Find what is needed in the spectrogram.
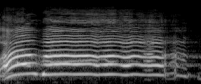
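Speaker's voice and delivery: high sung wail, hammed-up grief; mock wail. Preacher imitates a widow crying at the grave, sung wail. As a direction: stretch the cry out, half-mocking.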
